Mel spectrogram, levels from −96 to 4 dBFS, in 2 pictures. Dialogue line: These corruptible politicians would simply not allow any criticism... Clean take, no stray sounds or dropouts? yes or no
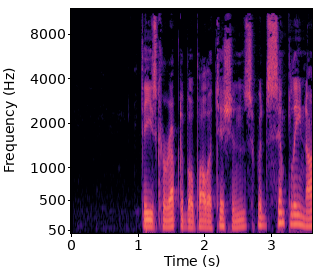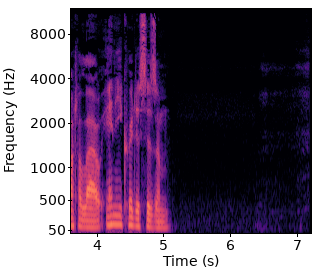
yes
